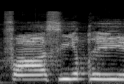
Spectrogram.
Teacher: یا مدہ ہو رہا ہے، یا ساکن اس سے پہلے زیر تو ایک الف کی مقدار کھینچ کر پڑھیں گے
